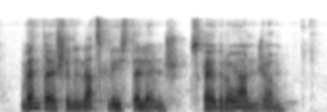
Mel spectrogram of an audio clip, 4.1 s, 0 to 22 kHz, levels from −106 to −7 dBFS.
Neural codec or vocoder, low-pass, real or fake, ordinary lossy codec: codec, 24 kHz, 3 kbps, HILCodec; 10.8 kHz; fake; Opus, 24 kbps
